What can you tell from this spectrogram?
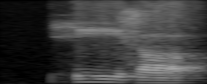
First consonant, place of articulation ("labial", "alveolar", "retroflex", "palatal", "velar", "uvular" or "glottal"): glottal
